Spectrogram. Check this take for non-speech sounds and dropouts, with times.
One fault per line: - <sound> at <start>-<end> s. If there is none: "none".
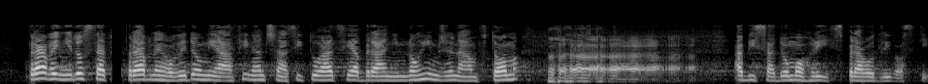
- dropout at 1.1-1.2 s
- laugh at 5.5-7.0 s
